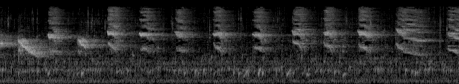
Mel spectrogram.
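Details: White-rumped shama in the morning uttering harsh, scratchy squawk-like notes, each beginning with a sharp whistle, repeated about three times a second at a steady pace.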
